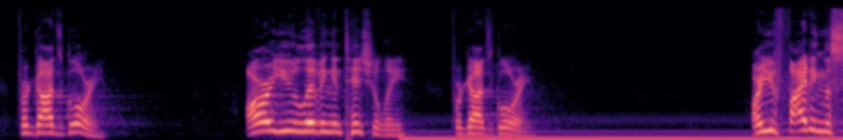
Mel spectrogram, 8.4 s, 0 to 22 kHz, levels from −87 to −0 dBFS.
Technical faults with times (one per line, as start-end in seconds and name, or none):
3.99-8.44 mains hum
